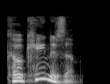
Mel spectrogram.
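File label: "cocainism", British English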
